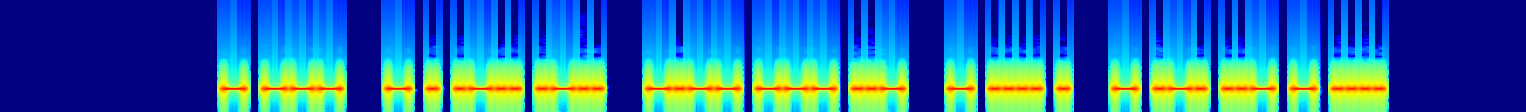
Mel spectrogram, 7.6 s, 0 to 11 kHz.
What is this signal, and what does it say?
Morse code, heard as a keyed tone, about 34 wpm, 700 Hz. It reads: TO TELL YOU THE TRUTH
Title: Sets of 5 Words 35wpm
